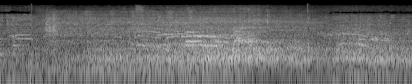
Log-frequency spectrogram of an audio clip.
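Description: Raptor, a Bolliger & Mabillard inverted steel roller coaster, with its train running through the elements. The track rumble swells to its loudest about four seconds in as the train passes low and close, with riders' shouts and people's voices over it.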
